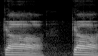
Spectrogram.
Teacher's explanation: अब यहाँ पर आप सुन रहे हैं क्या, का उच्चारण हो रहा है लेकिन बहुत कम समय के लिए हो रहा है। का उच्चारण होते ही तुरंत या का उच्चारण हो जाता है और देर तक होता है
